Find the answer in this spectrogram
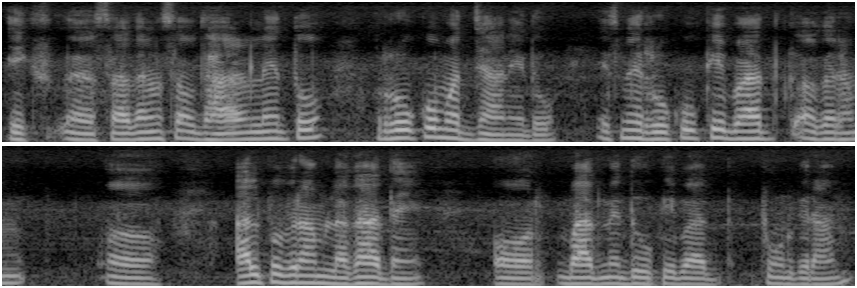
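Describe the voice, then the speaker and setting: A man teaching a lesson in a measured, explanatory way, with an occasional filler. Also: mid-range voice, little pitch movement. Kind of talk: scripted lesson lecture. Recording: dull lo-fi recording.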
